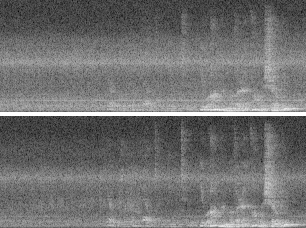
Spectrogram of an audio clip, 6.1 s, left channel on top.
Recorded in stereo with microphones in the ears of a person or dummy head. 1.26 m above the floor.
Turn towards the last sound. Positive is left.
turn(degrees=-15)  # may be behind; listen again after turning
